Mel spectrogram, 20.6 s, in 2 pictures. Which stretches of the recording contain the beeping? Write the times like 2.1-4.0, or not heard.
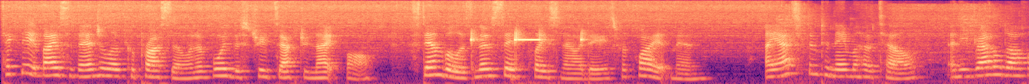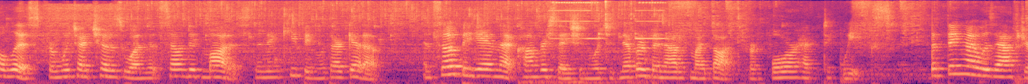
4.7-6.0, 15.4-16.9.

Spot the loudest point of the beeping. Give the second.
5 s.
